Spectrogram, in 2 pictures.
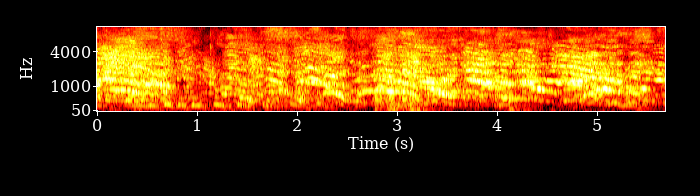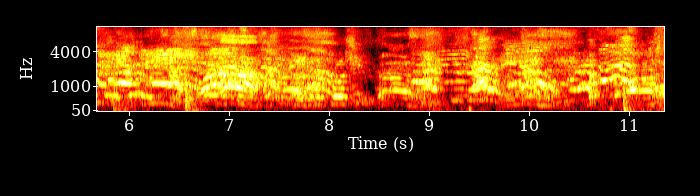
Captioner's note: crowd cheers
